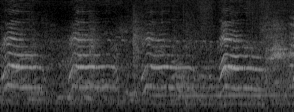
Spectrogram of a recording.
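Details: Newborn puppies just delivered by a vet, being put onto their mother to feed; thin high squealing cries, each rising then falling, repeated about once a second over steady background music.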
